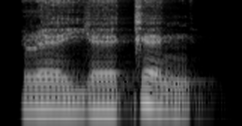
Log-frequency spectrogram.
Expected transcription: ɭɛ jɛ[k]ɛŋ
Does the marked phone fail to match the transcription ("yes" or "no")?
no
